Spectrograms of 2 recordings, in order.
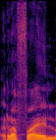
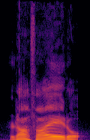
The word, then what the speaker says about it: Raphael: And I remember that when when I was in Japan, people would pronounce it Raphao. So they don't do the doubles, double F and double L, Rafao.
